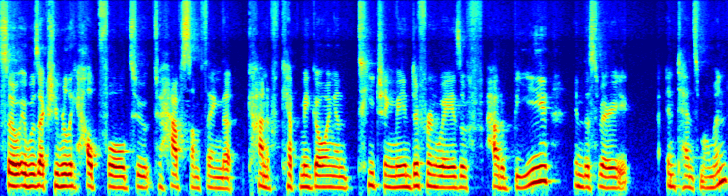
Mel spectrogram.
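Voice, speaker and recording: A woman's fairly low, dark and mellow voice with a non-native accent, at a moderate pace with fairly even intonation. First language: not English. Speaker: family constellation facilitator. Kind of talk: interview. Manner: hesitant, many fillers.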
